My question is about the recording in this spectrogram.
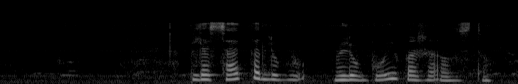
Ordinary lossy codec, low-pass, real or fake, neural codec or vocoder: AAC, 48 kbps; 7.2 kHz; real; none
